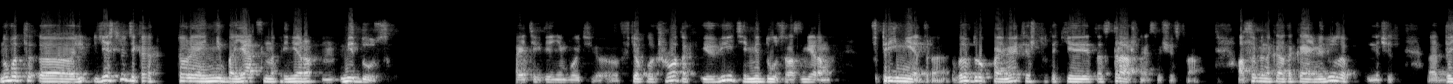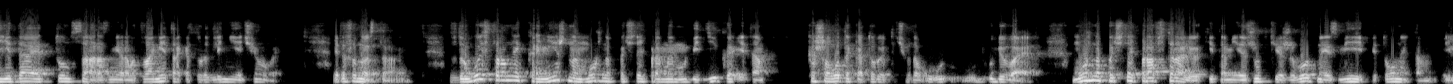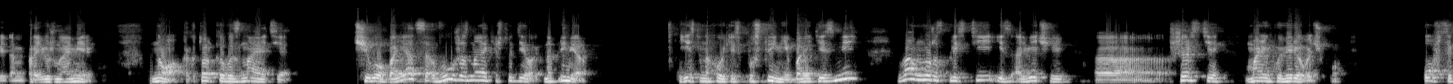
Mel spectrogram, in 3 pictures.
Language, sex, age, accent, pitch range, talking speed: Russian, male, 30-49, native, 125-160 Hz, 155 wpm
